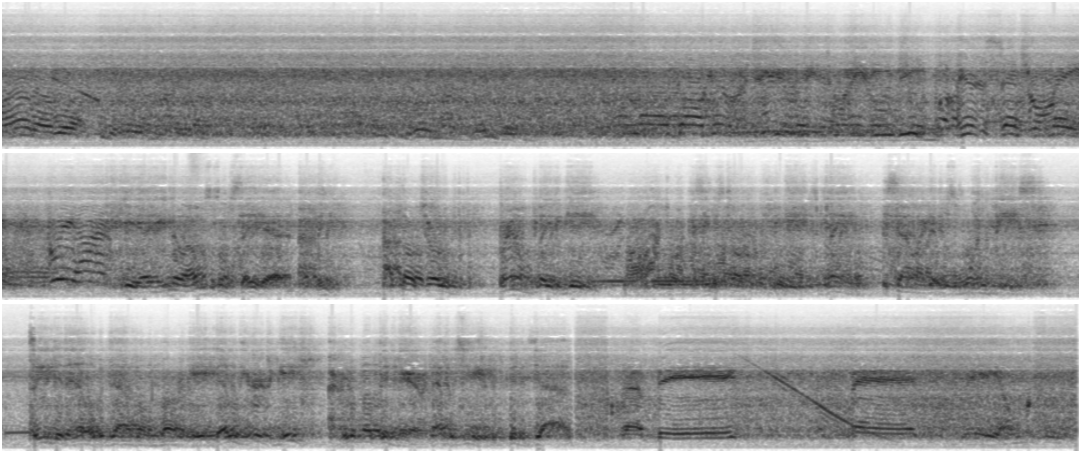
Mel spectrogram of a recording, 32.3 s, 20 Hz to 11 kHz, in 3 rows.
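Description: Galaxy CB radio receiving voices from distant stations on channel 28 through a steady hiss of static, the voices narrow and hard to make out, with a few brief dropouts and a short falling whistle near the end.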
